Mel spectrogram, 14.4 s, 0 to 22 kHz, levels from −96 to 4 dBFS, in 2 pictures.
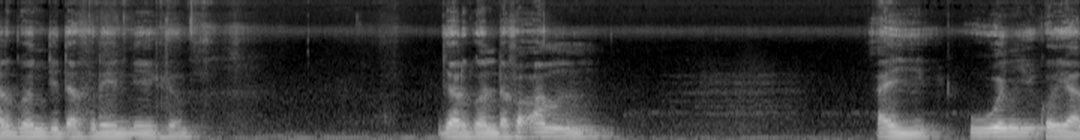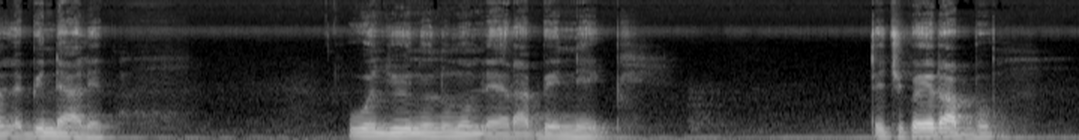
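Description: No technical faults are audible anywhere in this speech recording.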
